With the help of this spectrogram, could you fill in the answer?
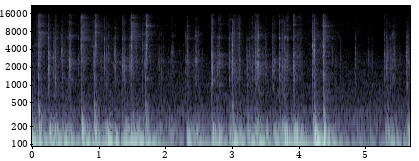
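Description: Fingertips type on a full-size black plastic RGB backlit gaming keyboard with a hollow housing, resting on a marble surface. A steady, irregular run of quick clacks is heard, each with a hollow, low thump and a bright tick on top that dies away almost instantly.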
